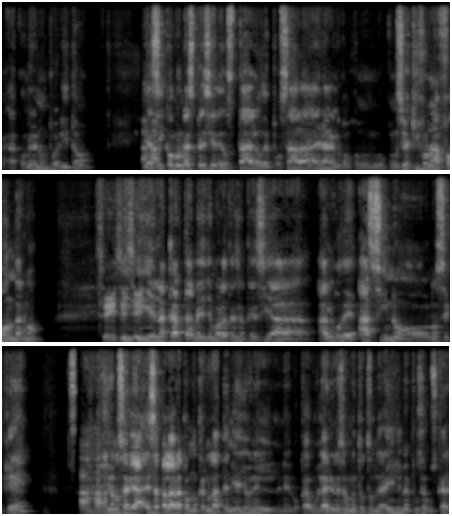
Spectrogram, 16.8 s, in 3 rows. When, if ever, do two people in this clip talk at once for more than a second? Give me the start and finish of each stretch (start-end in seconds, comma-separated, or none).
none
